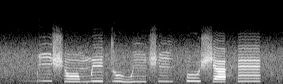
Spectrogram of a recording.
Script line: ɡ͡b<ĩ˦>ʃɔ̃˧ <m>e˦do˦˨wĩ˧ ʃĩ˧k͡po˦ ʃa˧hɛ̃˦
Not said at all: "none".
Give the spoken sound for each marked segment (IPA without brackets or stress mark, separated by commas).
i˦, m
